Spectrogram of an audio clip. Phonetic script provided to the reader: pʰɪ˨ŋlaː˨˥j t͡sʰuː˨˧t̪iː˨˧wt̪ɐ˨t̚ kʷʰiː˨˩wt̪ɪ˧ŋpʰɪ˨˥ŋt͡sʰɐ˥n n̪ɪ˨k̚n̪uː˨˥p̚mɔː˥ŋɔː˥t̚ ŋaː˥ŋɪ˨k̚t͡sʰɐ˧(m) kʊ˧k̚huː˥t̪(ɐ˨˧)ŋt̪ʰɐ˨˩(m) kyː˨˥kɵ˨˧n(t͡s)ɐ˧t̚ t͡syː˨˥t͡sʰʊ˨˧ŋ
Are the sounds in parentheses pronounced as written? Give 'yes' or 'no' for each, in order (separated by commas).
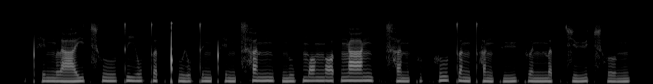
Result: no, yes, no, no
